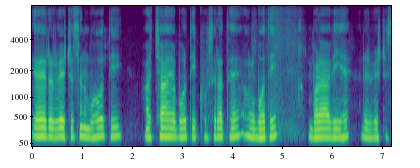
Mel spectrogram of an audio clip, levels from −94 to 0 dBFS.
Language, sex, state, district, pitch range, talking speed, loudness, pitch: Hindi, male, Chhattisgarh, Kabirdham, 135-145 Hz, 165 wpm, -20 LUFS, 140 Hz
